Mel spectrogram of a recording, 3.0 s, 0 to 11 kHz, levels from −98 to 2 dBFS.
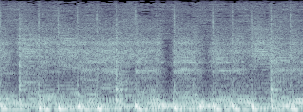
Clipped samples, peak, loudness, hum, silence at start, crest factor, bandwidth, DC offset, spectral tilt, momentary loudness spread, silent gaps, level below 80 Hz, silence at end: under 0.1%; 0 dBFS; -13 LUFS; none; 0 s; 12 dB; 11 kHz; under 0.1%; -4 dB/octave; 1 LU; none; -18 dBFS; 0 s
